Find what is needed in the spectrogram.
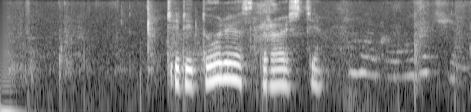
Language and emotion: Russian, neutral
